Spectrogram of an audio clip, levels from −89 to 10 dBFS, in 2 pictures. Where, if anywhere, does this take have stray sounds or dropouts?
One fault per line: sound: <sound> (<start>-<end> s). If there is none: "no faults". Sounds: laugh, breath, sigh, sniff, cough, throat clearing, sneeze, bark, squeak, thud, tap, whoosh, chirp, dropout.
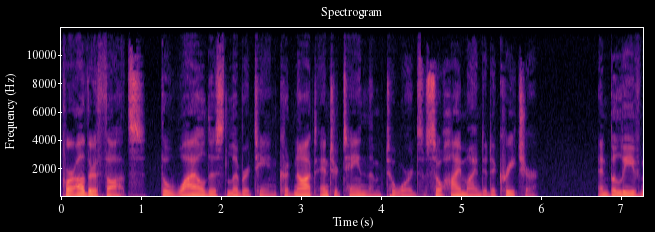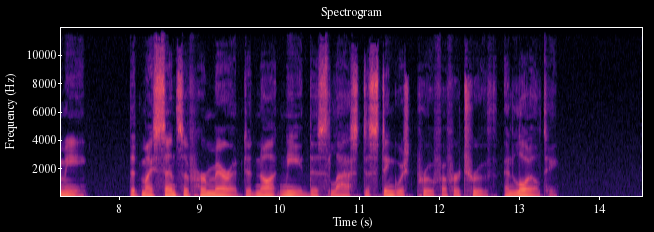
no faults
